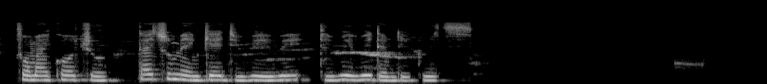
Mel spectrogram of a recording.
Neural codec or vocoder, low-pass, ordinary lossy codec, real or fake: none; 7.2 kHz; none; real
